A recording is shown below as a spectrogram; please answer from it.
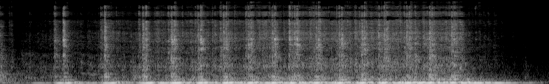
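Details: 1957 Chevy wagon V8, off the road 30 years, in neutral with choke: catches and runs rough and uneven for a few seconds on a fingertip of fuel in the carb, then fades; runs only briefly on carb prime.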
